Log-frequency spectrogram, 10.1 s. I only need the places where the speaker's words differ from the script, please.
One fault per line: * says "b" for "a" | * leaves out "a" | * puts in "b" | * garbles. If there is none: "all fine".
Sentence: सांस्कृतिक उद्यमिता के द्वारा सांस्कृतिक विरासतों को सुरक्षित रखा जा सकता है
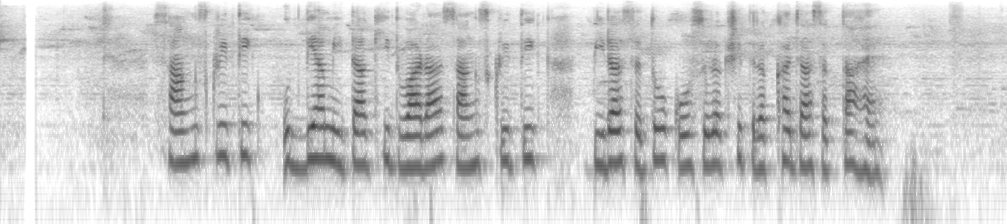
all fine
